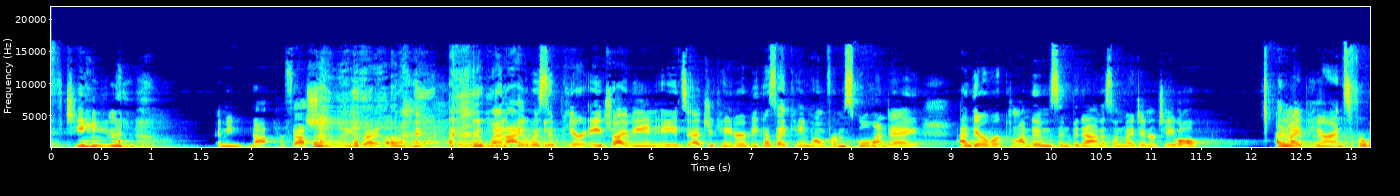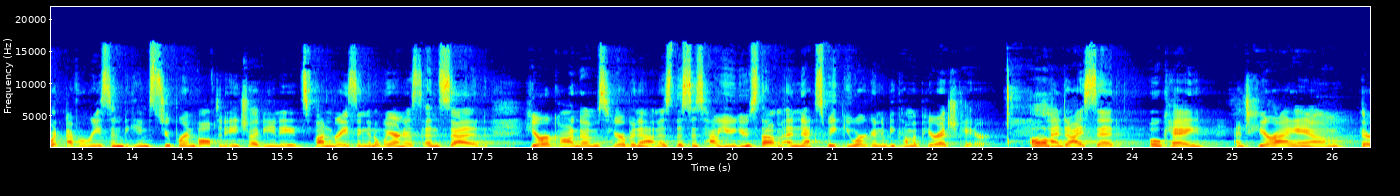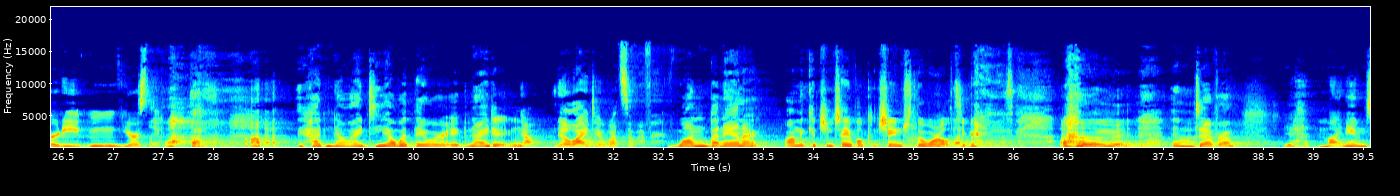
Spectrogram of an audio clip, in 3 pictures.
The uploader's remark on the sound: Live talks from the Sensing Woman 2022: A multisensory event that took place at C24 Gallery in Chelsea, New York City. Live talks from the Sensing Woman 2022: A multisensory event that took place at C24 Gallery in Chelsea, New York City.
